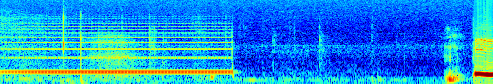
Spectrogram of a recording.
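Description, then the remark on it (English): A loud, steady electronic telephone tone from a call placed on speakerphone holds for under two seconds and cuts off, followed by a near-silent pause, a brief blip, and then another wavering phone tone starts; the call is forwarded to an automated voice. “Your call has been forwarded to an automated voice.”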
